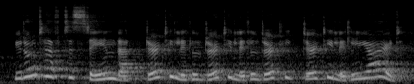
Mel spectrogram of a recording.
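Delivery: a goose tripping over her repeated words; fast-talking goose. Acted. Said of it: "who talked rather fast".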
